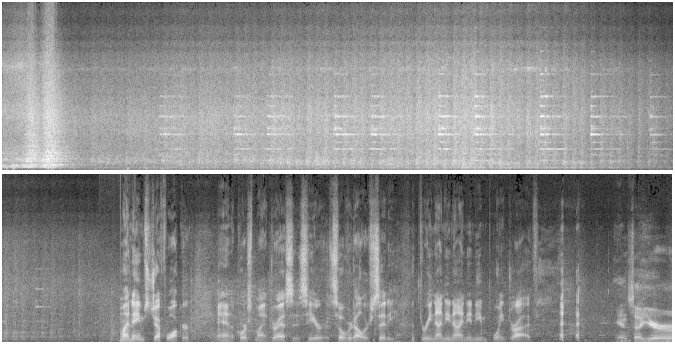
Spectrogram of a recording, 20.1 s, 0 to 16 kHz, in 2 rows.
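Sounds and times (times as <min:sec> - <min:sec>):
steam train whistle blasting: 0:00.0 - 0:01.6
steam train rumbling along: 0:00.0 - 0:20.1
speech: 0:11.9 - 0:20.1
laughter: 0:18.0 - 0:19.0.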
